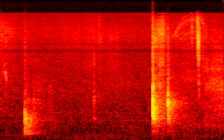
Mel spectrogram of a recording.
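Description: Hard plastic knocks as the radio's desktop charging cradle and other parts are handled and set down in the box's plastic tray: a dull knock about a quarter second in, then a sharper, louder clatter of a few clicks at about one and a half seconds.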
